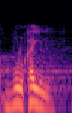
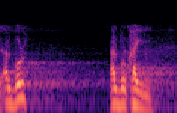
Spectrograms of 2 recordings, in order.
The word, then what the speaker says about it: Al-Bulqayni: There's 2 ways of saying it. Some people call it Bulqayni, I'm a Bulqayni. And I think the correct way to say it is Al-Bulqayni.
